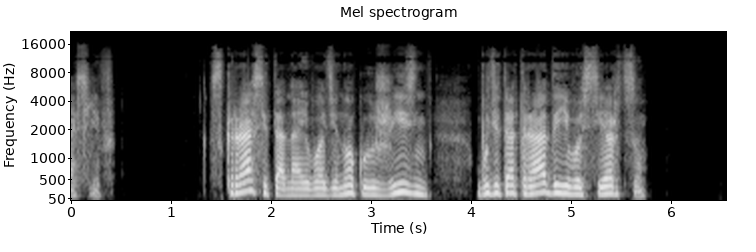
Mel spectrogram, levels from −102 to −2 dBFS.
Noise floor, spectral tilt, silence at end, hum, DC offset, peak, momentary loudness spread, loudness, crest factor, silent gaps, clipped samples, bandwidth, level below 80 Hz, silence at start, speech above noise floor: under -90 dBFS; -5.5 dB/octave; 0.8 s; none; under 0.1%; 0 dBFS; 16 LU; -18 LUFS; 20 dB; 0.45-1.22 s, 4.01-4.05 s; under 0.1%; 14 kHz; -66 dBFS; 0 s; over 71 dB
